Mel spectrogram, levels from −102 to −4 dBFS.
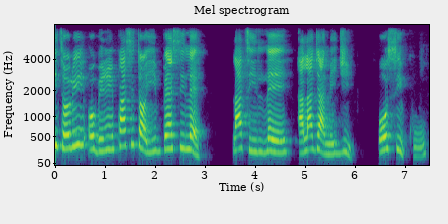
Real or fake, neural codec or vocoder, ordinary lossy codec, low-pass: real; none; none; 7.2 kHz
